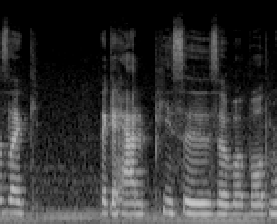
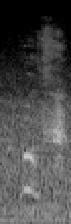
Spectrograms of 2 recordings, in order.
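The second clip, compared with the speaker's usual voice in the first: sharp excited gasp. Real, not acted. Excited reaction to the story.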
